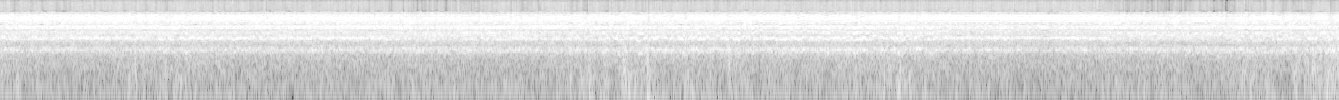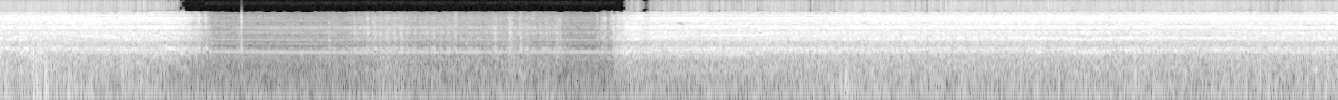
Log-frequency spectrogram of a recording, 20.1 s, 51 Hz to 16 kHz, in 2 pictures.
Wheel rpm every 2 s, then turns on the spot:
230, 230, 230, 220, 220, 150, 20, 120, 230, 230.
12-14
